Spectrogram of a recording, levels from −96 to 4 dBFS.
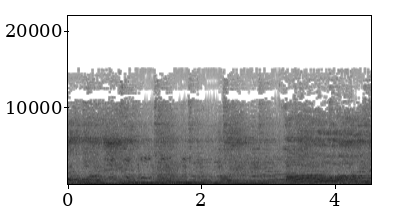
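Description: A nearby DECT handset or base station is sending its short radio bursts every 10 ms, and the audio circuitry is rectifying them, producing DECT cordless phone buzz: a steady, thin, harmonic-rich 100 Hz buzz running through the whole clip, roughly 20 dB below the wanted sound.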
